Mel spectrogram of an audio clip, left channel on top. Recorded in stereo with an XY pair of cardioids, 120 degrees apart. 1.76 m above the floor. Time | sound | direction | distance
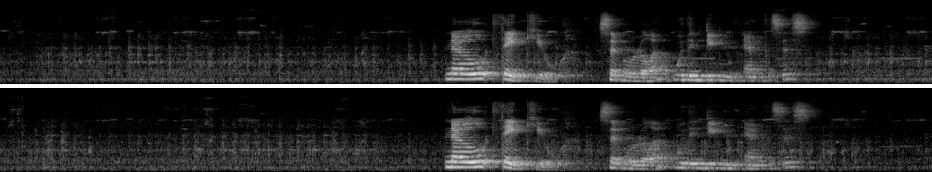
4.5 | a woman speaking | 35° right | 0.6 m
